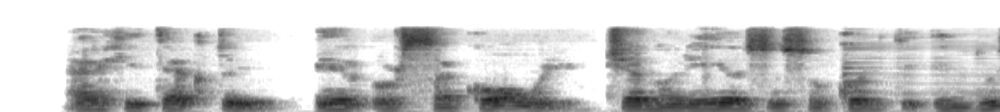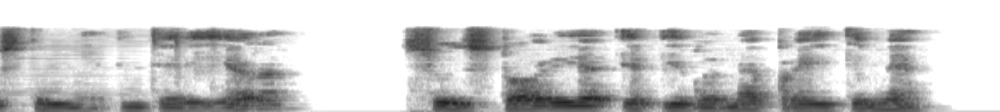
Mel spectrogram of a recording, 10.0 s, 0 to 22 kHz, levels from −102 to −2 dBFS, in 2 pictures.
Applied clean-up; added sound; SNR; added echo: neural mask model DeepFilterNet 3.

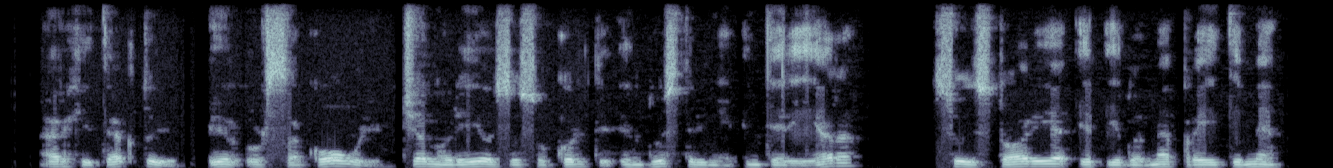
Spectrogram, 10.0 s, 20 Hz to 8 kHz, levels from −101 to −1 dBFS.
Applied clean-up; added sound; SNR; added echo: none; none; none; none.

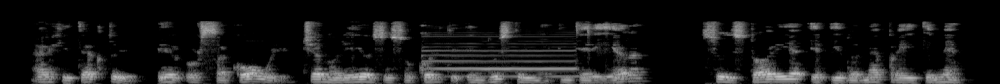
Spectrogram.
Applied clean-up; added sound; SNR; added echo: none; Wind instrument, woodwind instrument; 9 dB; reverberation time 0.1 s.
